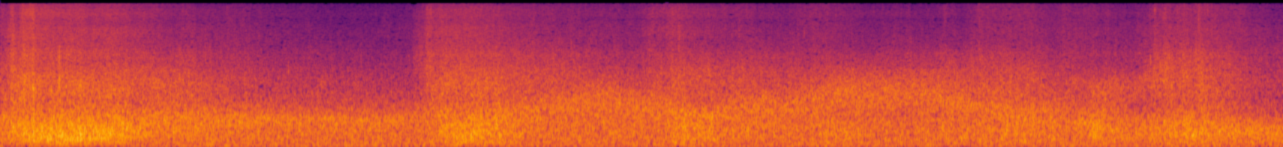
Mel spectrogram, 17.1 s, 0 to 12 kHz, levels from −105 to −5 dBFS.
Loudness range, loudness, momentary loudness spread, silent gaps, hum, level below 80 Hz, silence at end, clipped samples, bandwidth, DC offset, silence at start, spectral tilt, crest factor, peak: 4 LU; -25 LUFS; 8 LU; none; none; -42 dBFS; 0 s; under 0.1%; 11.5 kHz; under 0.1%; 0 s; -5 dB/octave; 20 dB; -6 dBFS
